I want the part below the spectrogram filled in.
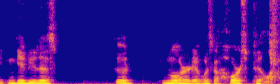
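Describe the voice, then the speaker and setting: A man's somewhat breathy voice with a dark, mellow tone at a moderate pace. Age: 60s. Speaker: video blogger. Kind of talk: casual chat.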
